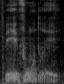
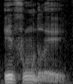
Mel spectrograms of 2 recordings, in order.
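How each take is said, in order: First: "effondré" breathed out as a whisper; whispered repeat. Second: Said in the usual way. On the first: Retold or imitated. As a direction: drop the echo of "effondré" to a whisper. (« effondré » répété dans un souffle) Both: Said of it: "Il était en pleurs".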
